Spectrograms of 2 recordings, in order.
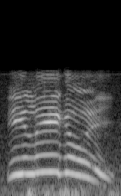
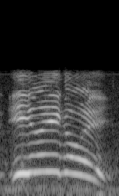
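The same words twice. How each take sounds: The two takes are said the same way.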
